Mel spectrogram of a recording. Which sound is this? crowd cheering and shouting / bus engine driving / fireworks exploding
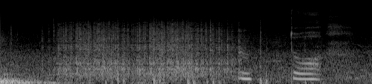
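fireworks exploding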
